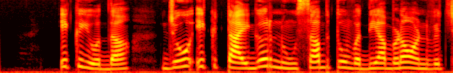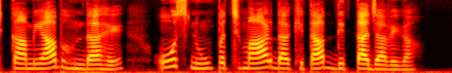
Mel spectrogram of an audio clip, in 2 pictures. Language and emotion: Punjabi, neutral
